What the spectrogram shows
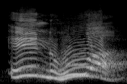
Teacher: ہا جو ادا ہوتا ہے حلق کے نیچے والے حصے سے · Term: حرف حلقی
